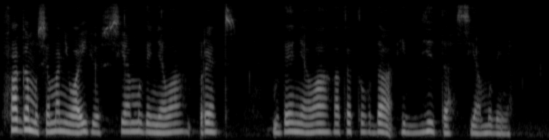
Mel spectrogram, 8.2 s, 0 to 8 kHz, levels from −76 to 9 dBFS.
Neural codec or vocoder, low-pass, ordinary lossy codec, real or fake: none; 7.2 kHz; MP3, 48 kbps; real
